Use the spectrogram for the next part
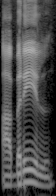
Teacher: O L no final, a língua vai lá no céu da boca, no palato.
